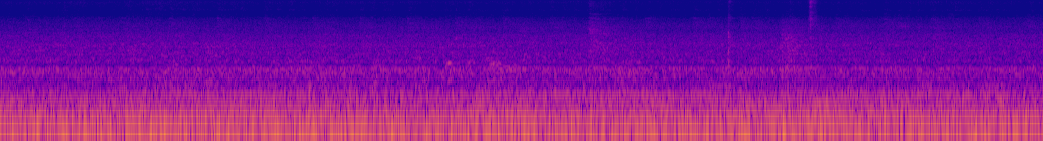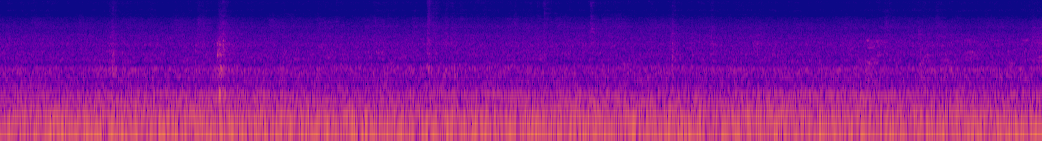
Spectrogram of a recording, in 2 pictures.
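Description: A large truck engine idles with a steady low rumble nearby.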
